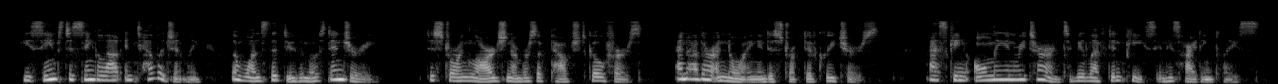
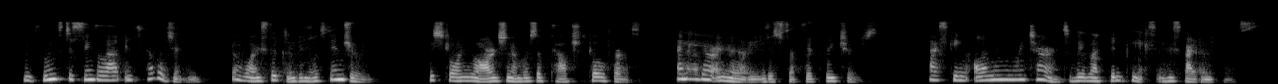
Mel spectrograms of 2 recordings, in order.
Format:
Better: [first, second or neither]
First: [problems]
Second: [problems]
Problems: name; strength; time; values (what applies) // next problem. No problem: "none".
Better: first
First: none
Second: noise reduction (neural mask model DeepFilterNet 3)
